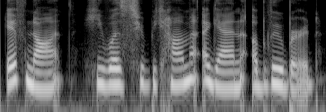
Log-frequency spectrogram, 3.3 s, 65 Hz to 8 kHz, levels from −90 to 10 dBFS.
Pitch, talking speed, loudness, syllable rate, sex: 205 Hz, 185 wpm, -17 LUFS, 4.6 syllables/s, female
